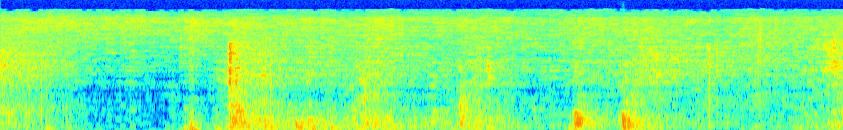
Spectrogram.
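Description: A quiet pause on an old film soundtrack: steady faint hiss with a few soft, scattered knocks and scuffs.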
